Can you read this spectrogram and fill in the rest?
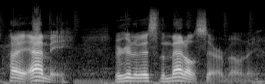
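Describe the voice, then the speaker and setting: A man's voice: mid-range voice, wildly swooping pitch, fast, a bit bright, voice pushed up. A man voicing an aloof, blunt and dreamy teenage girl artist from a visual novel, matter-of-fact, with music behind. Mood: detached, blunt.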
